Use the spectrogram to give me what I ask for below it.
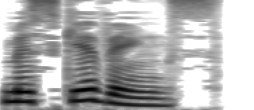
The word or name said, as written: misgivings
